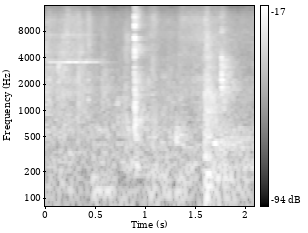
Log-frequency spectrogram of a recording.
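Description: Quiet indoor room tone with two faint short clicks, about a second in and again just over half a second later.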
